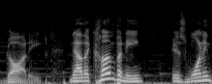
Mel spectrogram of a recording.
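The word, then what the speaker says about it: Gaudiy: They're investing 10 billion yen in a partnership with Bandai into a company called Gaudy. It's spelled a little funny, G-A-U-D-I-Y, Gaudy.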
